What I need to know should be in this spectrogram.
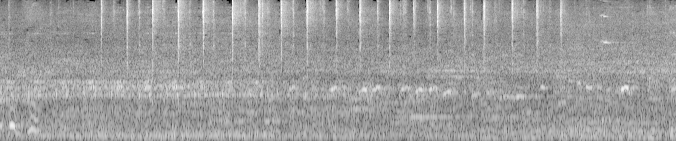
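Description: Clicks rattle rapidly from an arcade game.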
